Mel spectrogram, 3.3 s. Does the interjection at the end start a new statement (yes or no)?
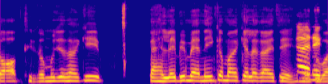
yes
